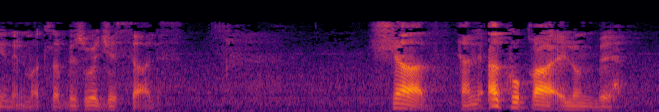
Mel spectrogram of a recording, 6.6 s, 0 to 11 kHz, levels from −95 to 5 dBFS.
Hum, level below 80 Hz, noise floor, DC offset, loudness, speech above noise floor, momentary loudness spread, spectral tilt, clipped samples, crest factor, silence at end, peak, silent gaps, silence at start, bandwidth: none; -68 dBFS; -55 dBFS; under 0.1%; -28 LUFS; 27 dB; 25 LU; -7.5 dB/octave; under 0.1%; 22 dB; 0.3 s; -8 dBFS; none; 0 s; 5.8 kHz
